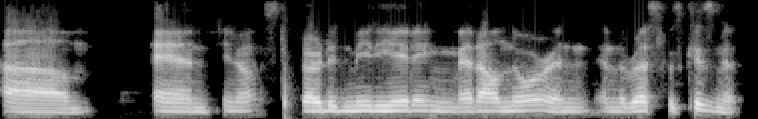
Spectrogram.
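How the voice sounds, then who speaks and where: Low-voiced middle-aged man on a dry, dull line. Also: little pitch movement, no echo. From born in Scotland, raised in Pennsylvania. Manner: measured and articulate, with frequent fillers. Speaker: mediator and lawyer, interview guest. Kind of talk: casual interview answers.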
